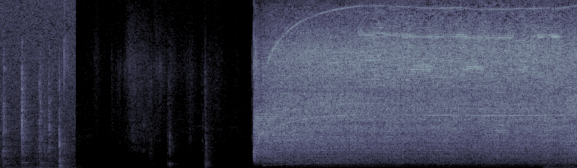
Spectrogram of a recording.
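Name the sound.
angle grinder with flap disc grinding wood to line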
